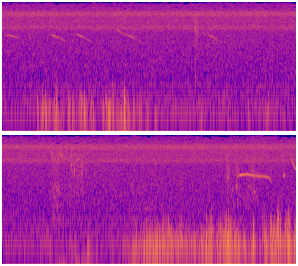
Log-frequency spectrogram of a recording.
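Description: Wind on the microphone rumbles and builds over the last couple of seconds, over faint scattered clicks and a few short high chirps.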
